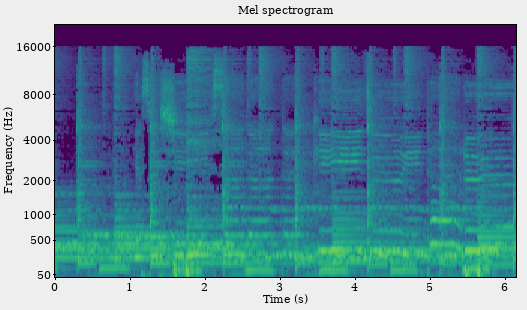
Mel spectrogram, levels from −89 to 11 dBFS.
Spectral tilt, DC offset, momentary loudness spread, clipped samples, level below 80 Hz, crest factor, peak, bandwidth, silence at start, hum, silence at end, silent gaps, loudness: -5.5 dB/octave; under 0.1%; 7 LU; under 0.1%; -32 dBFS; 16 dB; -2 dBFS; 16.5 kHz; 0 s; none; 0 s; none; -18 LUFS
